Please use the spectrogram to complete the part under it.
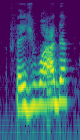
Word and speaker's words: feijoada: The main food there is what we call feijoada. – Spell that, that's feijoada, feijoada.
